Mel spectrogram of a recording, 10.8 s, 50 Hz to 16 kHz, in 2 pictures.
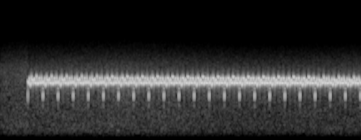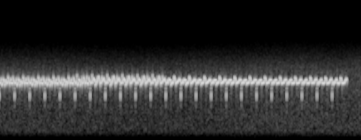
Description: SSTV (slow-scan television), Martin M2, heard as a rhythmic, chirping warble.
